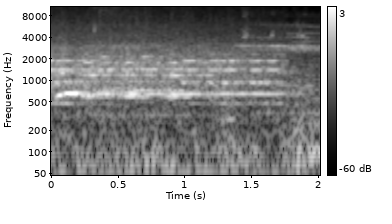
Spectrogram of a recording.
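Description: A horn sounds over crowd noise in the arena: several steady pitches held together for nearly two seconds, cutting off just before the end.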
